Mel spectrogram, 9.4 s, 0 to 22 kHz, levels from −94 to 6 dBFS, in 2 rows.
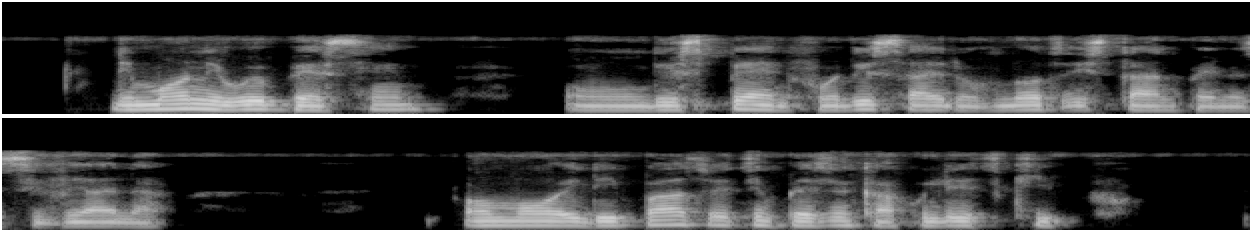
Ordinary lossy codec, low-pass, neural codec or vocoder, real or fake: none; 7.2 kHz; codec, 16 kHz, 4 kbps, X-Codec, WavLM features, trained on Multilingual LibriSpeech; fake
